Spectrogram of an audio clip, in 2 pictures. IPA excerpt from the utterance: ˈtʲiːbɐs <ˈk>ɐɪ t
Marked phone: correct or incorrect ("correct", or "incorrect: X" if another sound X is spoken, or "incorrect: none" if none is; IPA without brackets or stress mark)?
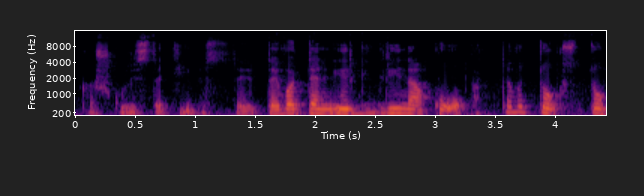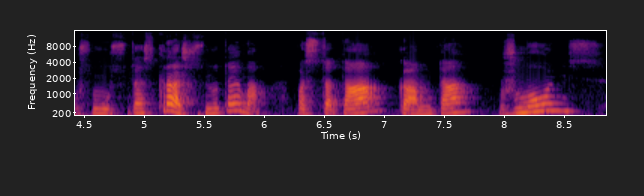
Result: incorrect: t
